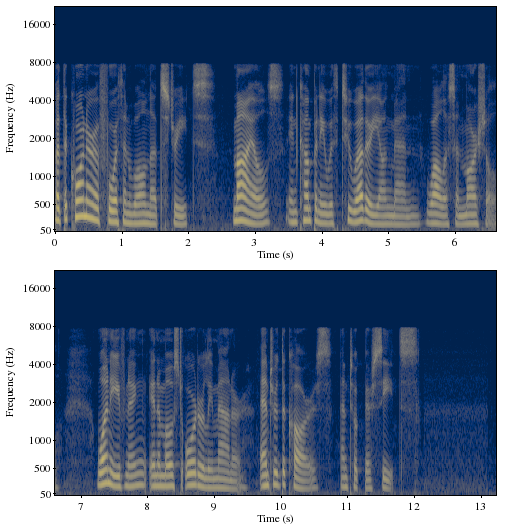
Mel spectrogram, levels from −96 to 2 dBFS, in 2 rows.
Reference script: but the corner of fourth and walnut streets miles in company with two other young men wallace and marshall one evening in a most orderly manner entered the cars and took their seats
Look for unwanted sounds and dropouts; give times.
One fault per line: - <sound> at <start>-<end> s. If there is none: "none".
none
